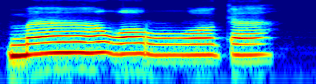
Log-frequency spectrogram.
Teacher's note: Mad tabi'i karena ada alif yang sebelumnya berharokat fathah, dibaca panjang 2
